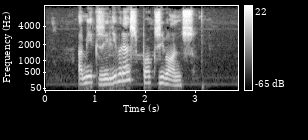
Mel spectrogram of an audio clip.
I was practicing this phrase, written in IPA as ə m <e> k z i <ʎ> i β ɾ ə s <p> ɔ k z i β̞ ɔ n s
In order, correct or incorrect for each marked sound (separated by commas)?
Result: incorrect, correct, correct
